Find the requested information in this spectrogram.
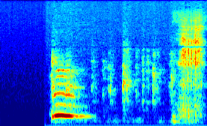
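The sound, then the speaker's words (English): A dog growls briefly, a short, low throaty rumble that quickly fades into faint breathy snuffles, then a brief noisy burst; quiet overall. “That made my dog growl.”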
